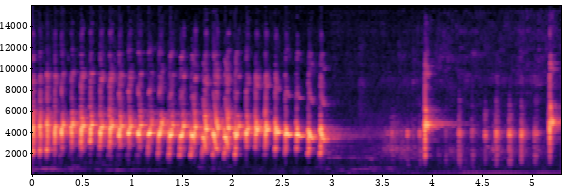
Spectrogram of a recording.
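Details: Lovebirds answering each other in a long ngekek: three seconds of rapid high rhythmic chattering, then a pause and scattered sharp chips over a soft low hum.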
